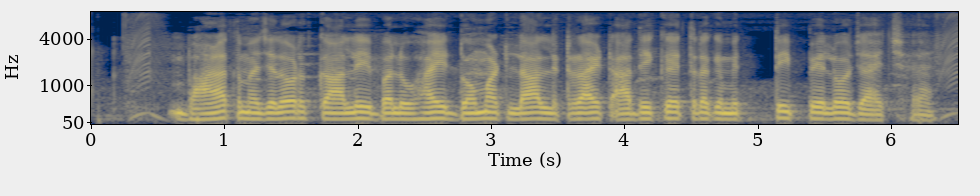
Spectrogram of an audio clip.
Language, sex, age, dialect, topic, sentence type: Maithili, male, 18-24, Angika, agriculture, statement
